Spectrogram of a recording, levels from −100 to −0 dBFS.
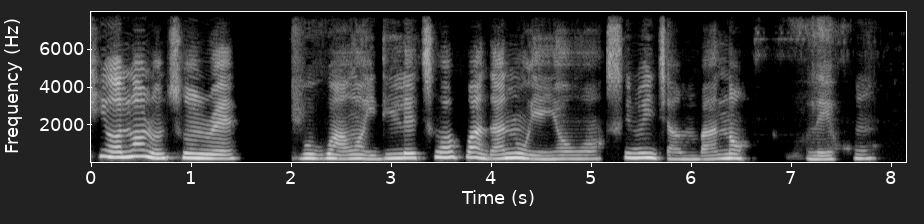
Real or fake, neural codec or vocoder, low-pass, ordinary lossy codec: fake; codec, 16 kHz, 0.9 kbps, LongCat-Audio-Codec; none; none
